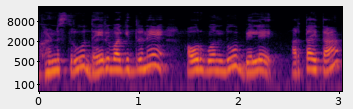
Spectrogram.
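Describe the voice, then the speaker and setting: A woman's voice: high voice, fairly even intonation, fast talker, lightly acted. A woman voicing a bold young village wife who scolds and wails. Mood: scolding. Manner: scolding, loud, dramatic wailing.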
